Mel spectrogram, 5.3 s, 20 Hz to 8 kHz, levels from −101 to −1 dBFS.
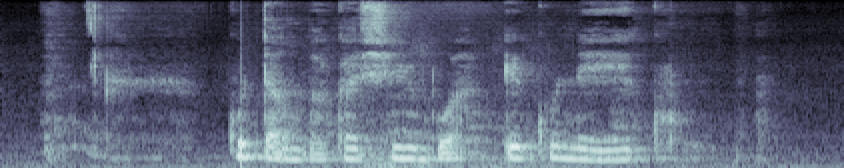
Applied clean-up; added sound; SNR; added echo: none; Wind; 18 dB; reverberation time 1.4 s.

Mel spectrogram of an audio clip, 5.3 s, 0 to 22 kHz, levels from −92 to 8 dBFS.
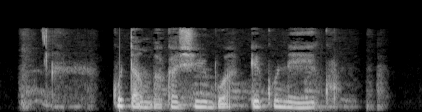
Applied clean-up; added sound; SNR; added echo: none; none; none; none.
